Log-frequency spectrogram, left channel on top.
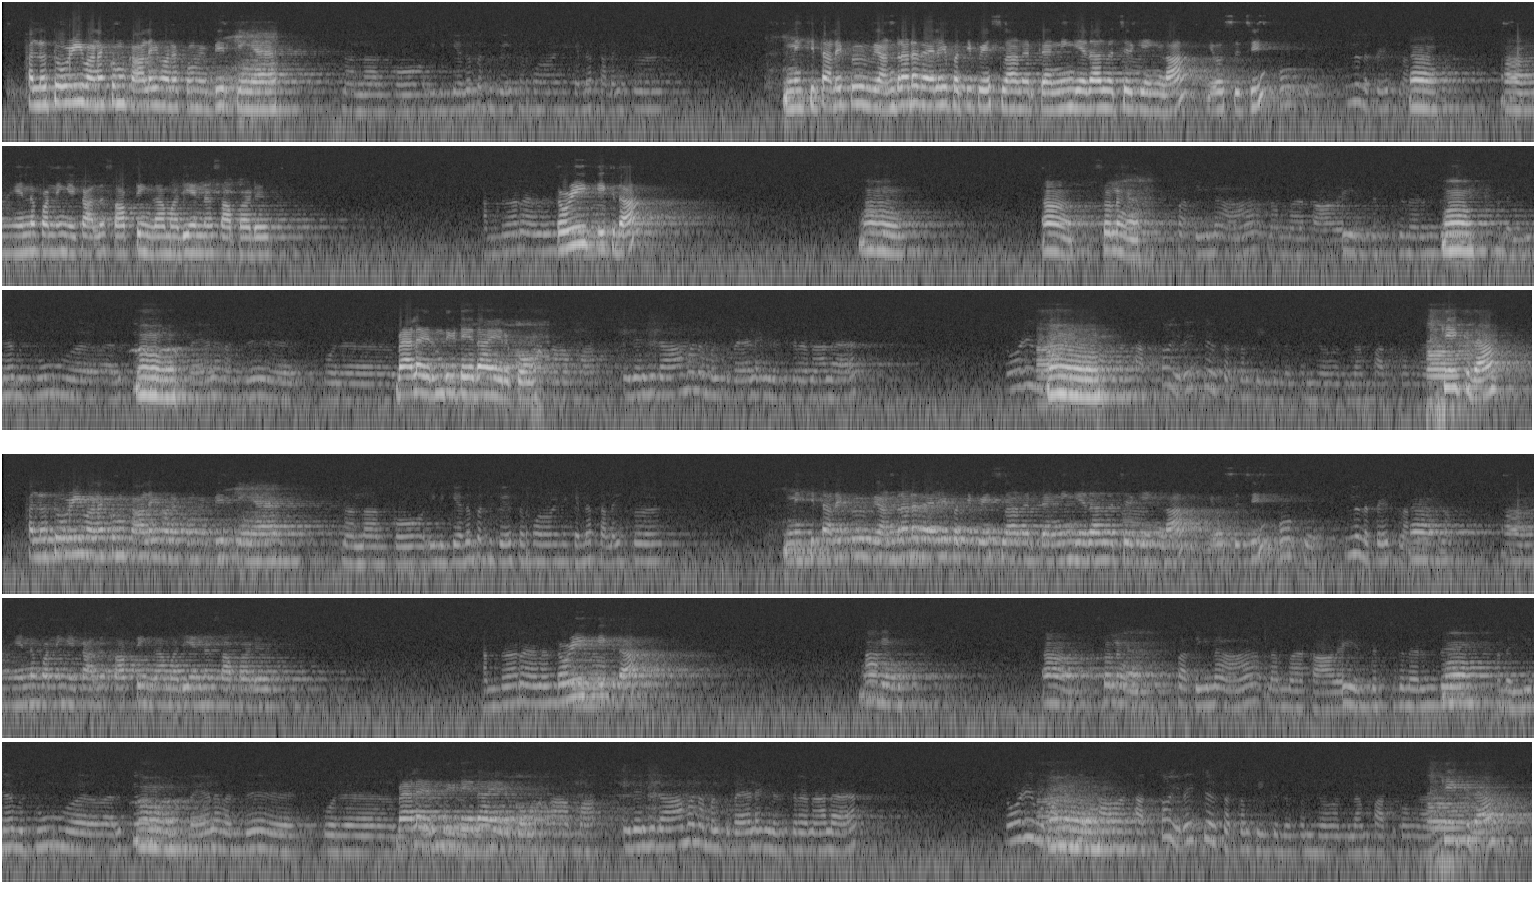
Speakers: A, on the left; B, on the right.
A: Hello தோழி வணக்கம் காலை வணக்கம் எப்டிருக்கீங்க
B: நல்லாருக்கோ இன்னிக்கு எத பத்தி பேச போறோ இன்னிக்கு என்ன தலைப்பு
A: இன்னக்கி தலைப்பு வே அன்றாட வேலய பத்தி பேசுலானு க நீங்க எதாது வச்சிருக்கீங்ளா
B: ஆ
A: யோசிச்சு
B: ஓகே இல்ல இல்ல பேசலாம்
A: ஆ
B: பேசலாம்
A: ஆ என்ன பண்ணீங்க கால்ல சாப்டீங்ளா மதியம் என்ன சாப்பாடு
B: அன்றாட என்னன்னு
A: தோழி
B: பாத்தீங்கன்னா
A: கேக்குதா ம்
B: ஆ கேக்குது
A: ஆ சொல்லுங்க
B: தின்னா நம்ம கால எந்திரிச் இதுல இருந்து
A: ம்
B: அந்த இரவு தூங்குவரைக்கு
A: ம்
B: வேலை வந்து வந்து ஒரு
A: வேல
B: என்ன
A: இருந்துகிட்டே
B: சொல்றது
A: தா இருக்கு
B: ஆமா இடைவிடாம நம்மளுக்கு வேலைகள் இருக்கறனால தோழி உங்க பக்கத்துல
A: ம்
B: ச சத்தம் இரைச்சல் சத்தம் கேக்குது கொஞ்சோ இதெல்லா பாத்துக்கோங்க
A: கேக்குதா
